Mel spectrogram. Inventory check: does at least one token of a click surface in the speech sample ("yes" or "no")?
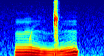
yes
